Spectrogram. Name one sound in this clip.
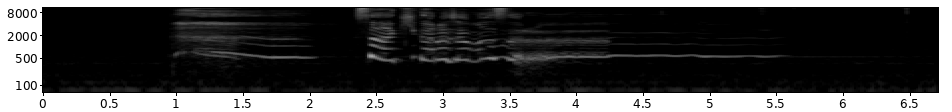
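A young woman speaks and laughs brightly, close to a microphone.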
